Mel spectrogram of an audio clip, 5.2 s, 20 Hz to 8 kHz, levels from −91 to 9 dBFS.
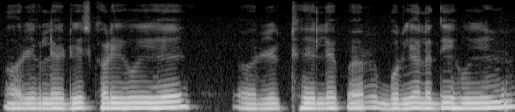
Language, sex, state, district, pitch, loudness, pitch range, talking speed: Hindi, male, Odisha, Nuapada, 135 Hz, -12 LUFS, 130-140 Hz, 165 wpm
